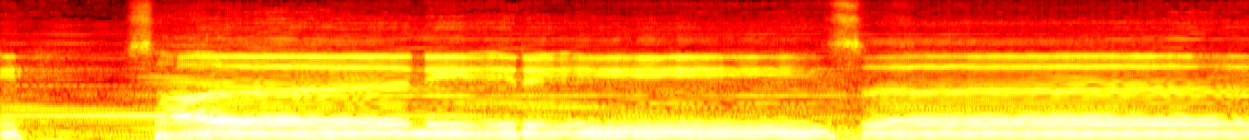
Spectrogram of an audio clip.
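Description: A male Carnatic vocalist sings a slow ragam in Shankarabharanam, landing on the swara 'sa' and holding long notes that waver in ornamented glides. There are two sustained phrases, with a short break for breath just before the first second and another a little after four seconds.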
